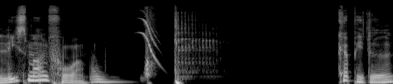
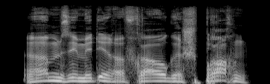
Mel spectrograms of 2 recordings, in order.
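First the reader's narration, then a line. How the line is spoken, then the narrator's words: Gruff question. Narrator (German): fragte Bellamy barsch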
